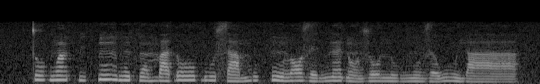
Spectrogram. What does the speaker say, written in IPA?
t o˧ ɡʷ ã˧ k͡p i˨ k͡p ũ˦ ɡʷ ũ˧ f ɔ̃˨ m a˨ ɗ oː˦ ɓ u˧ s a˨ m u˧ k ũ˦˨ l ɔ˧ z e˨ ŋ ɛ̃˦ ɗ ɔ̃˨ z o˧ n u˨ ŋ ũ˨ z ə˨ w u˦˨ j aː˨

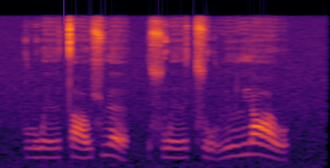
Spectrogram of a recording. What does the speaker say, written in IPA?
l w e˧˥ ɪ̯ t̪ ɑ˧˥ ʊ̯ ɕ ɥ ɛ˥˩ | s w e˧˥ ɪ̯ t͡s ṵ˨˩ l y˥ l j ɑ˥˩ ʊ̯

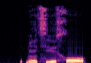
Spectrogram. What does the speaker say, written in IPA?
ɓ ẽ sʲ e x ɔ

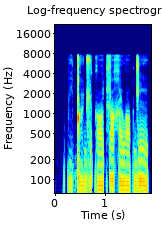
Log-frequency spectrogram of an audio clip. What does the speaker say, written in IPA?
p i̤ ɡ͡ǃ ɔ̤ ɖ͡ʐ ʏ k ɔ t͡ɕ ɔ χ ɪ w ɔ p d͡ʒ ĩ

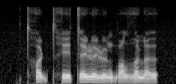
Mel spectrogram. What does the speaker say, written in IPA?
t̪ʰ ɒ˧˩ ɖ t̪ʰ e˧˩ t ɛ˦ ɭ ə˩˧ ɭ o˦ ɳ ɡʷ ɑ˧˩ l ðˤ ɛ˥˩ ɳ ə˩˧

